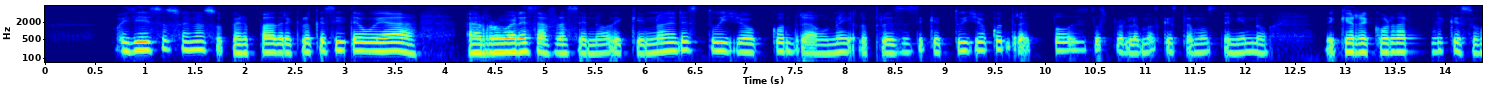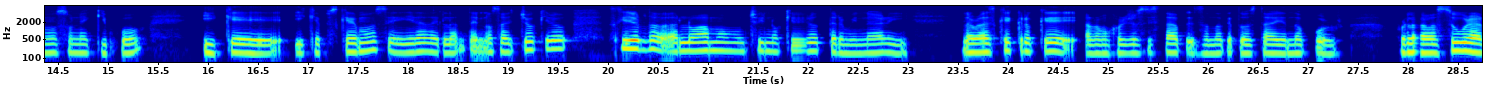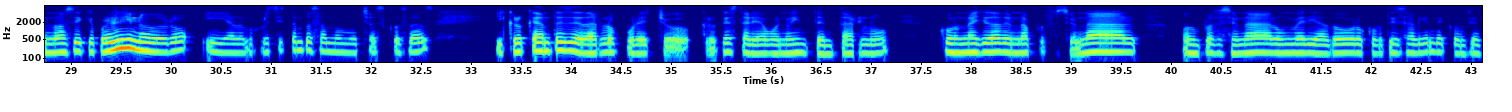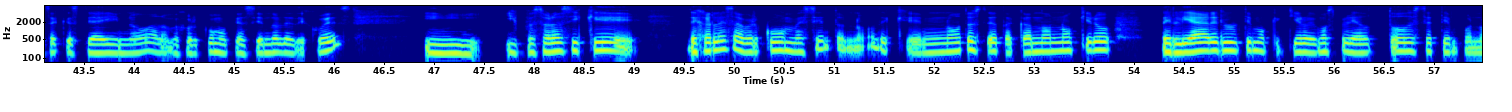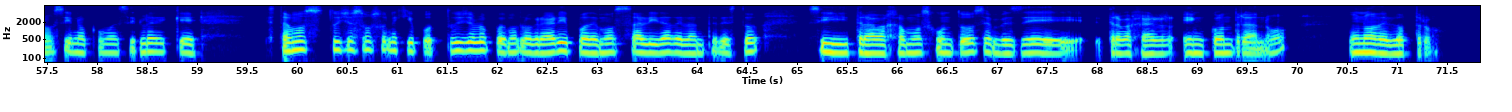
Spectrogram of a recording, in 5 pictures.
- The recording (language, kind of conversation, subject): Spanish, advice, ¿Cómo puedo manejar un conflicto de pareja cuando uno quiere quedarse y el otro quiere regresar?
- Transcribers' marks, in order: chuckle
